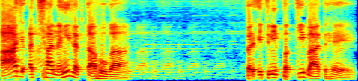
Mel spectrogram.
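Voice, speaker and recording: A man's voice: low-pitched, darkish tone. Guy in his 50s giving a fiery sermon, scolds and calls out to the crowd. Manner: emphatic, preachy, chiding, calls out to audience. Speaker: spiritual teacher.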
